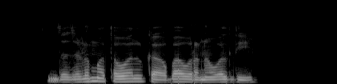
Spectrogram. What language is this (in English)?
Pashto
